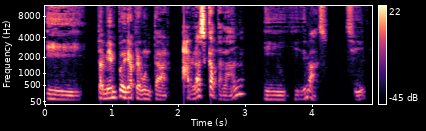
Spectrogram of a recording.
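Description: A man's voice: on the low side, measured pace, darkish tone, husky. A man teaching Spanish phrases in an online lesson, explaining with restarts and checking in with "¿sí?". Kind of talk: informal online language lesson. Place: home, streaming test with screen sharing. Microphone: computer mic on a streaming platform.

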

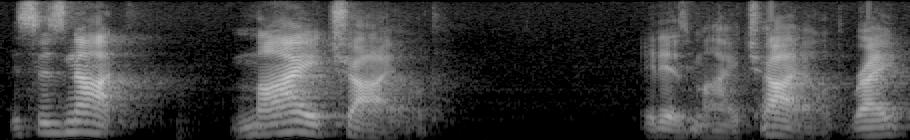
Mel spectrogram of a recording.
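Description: A man's voice: medium pitch, very animated, takes it slowly, bright, forceful tone. A man in his thirties preaching a conversational sermon while walking the stage of a church auditorium. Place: church auditorium with a projection screen.

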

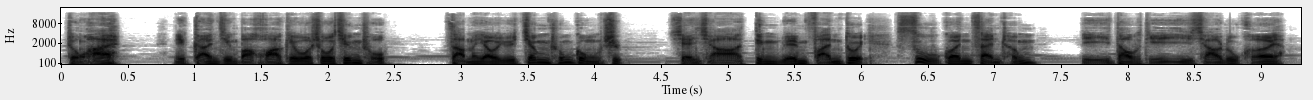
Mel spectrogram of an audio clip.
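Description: A man's voice: extremely low pitch, fairly even intonation, moderate pace, a little mellow, dry recording, soft background music, pitched below the performer's own voice. A man voicing a stern, testy older official who scolds and presses impatiently. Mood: bellowing.

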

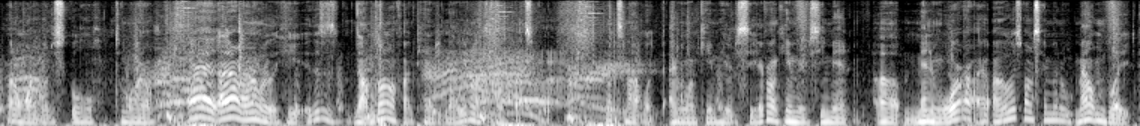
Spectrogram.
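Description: A teenage boy narrates his own gameplay in a rambling, excitable way, constantly restarting and correcting his sentences. His voice sits at an ordinary middle pitch. A faint hiss of noise sits under the recording. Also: racing, few pauses. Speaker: gamer. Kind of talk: let's play commentary.

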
